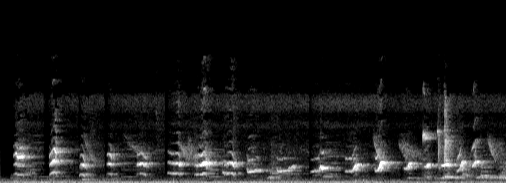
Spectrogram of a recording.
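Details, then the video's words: Long-tailed shrike singing in the 'toet toet' style, recorded as a tutor song for training pet birds: a busy run of varied chattering and whistled phrases with bright, harmonic notes, rising into denser, scratchier twitters toward the end. "Cendet toet toet Cocok Untuk Masteran Cendet macet"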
